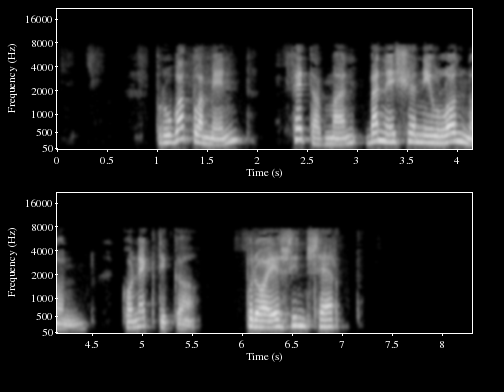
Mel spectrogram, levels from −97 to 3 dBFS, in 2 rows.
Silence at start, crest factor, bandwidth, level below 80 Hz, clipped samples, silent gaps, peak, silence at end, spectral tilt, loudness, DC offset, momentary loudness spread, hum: 1 s; 18 dB; 7.8 kHz; -62 dBFS; under 0.1%; 2.05-2.18 s, 4.71-4.80 s, 5.60-5.91 s; -2 dBFS; 1.35 s; -5.5 dB/octave; -18 LUFS; under 0.1%; 13 LU; none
